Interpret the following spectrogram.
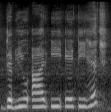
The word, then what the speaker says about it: wreath: what is what is w-r-e-a-t-h here the sound of w is silent so r e a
